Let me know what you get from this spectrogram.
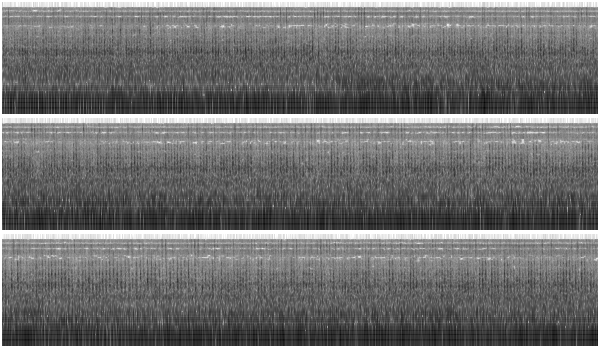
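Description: Ford Model A four-cylinder flathead engine idling steadily while its carburetor idle mixture is being adjusted with a screwdriver.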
